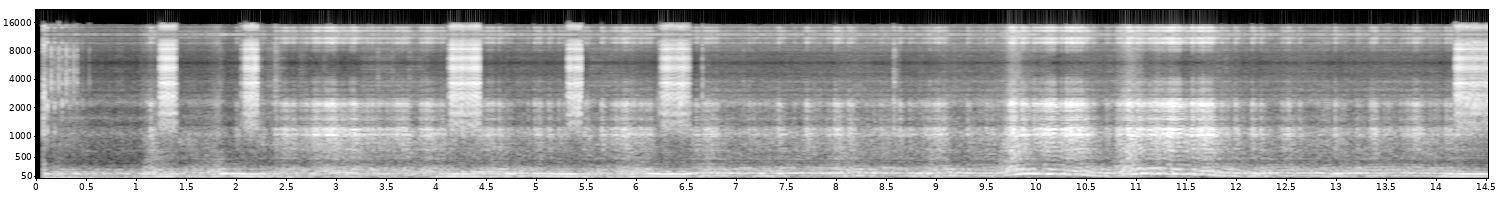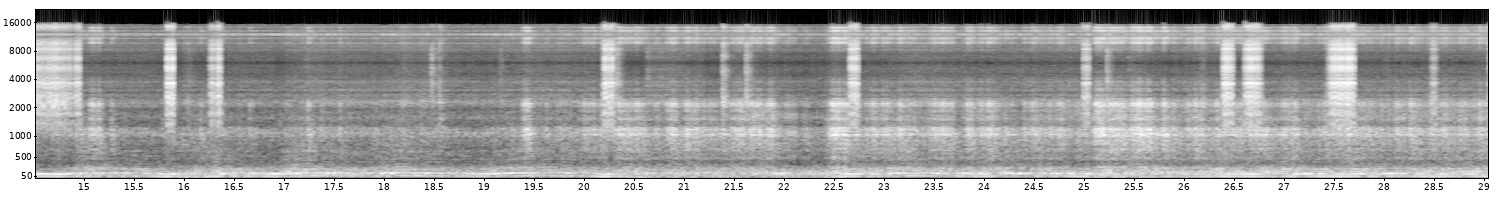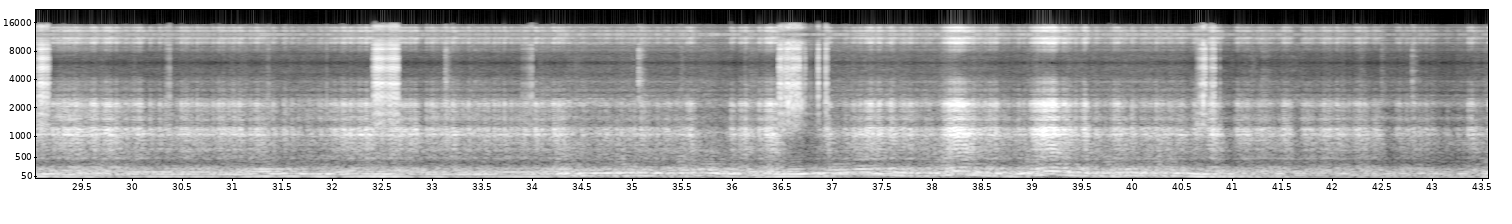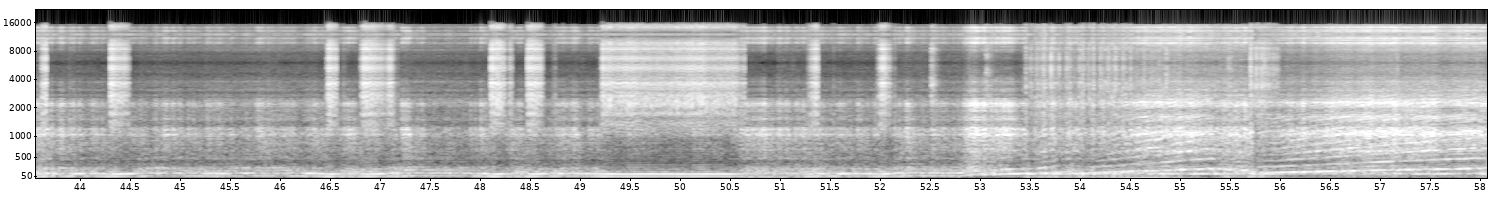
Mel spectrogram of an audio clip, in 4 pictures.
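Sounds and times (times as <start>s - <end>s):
short clicks and rattles: 0.0s - 6.8s, 14.1s - 16.5s, 19.4s - 23.0s, 24.9s - 37.1s, 40.5s - 41.6s, 42.5s - 45.0s, 46.3s - 56.1s
race car engine idling: 0.0s - 9.7s, 11.9s - 56.5s.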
